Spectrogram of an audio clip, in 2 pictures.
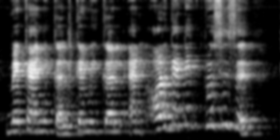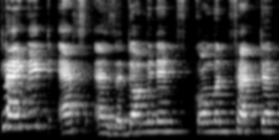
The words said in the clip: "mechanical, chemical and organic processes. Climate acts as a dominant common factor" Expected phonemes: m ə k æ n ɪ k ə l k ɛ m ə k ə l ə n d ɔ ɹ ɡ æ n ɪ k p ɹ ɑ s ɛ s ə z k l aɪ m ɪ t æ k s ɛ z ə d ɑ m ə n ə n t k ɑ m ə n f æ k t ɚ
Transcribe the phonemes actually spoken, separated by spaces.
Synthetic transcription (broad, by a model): m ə k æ n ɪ k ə l k ɛ m ə k ə l ə n d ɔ ɹ ɡ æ n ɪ k p ɹ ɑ s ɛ s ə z k l aɪ m ɪ t æ k s ɛ z ə d ɑ m ə n ə n t k ɑ m ə n f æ k t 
